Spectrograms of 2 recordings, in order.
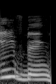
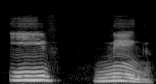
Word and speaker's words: evening: sometimes says words like words that have two pronunciations i say it one way and anthony naturally says it another like i just said the word eve ning two syllables evening but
